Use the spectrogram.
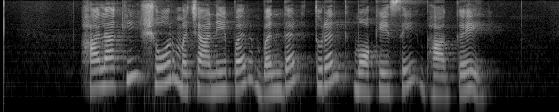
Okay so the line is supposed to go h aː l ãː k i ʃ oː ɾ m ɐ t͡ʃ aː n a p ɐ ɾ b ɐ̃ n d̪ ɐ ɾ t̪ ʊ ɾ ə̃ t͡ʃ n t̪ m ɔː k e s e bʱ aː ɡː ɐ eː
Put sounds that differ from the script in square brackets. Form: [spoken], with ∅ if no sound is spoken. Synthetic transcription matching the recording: h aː l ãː k i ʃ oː ɾ m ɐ t͡ʃ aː n [e] p ɐ ɾ b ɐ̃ n d̪ [ə] ɾ t̪ ʊ ɾ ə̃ [∅] n t̪ m ɔː k e s e bʱ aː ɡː ɐ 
